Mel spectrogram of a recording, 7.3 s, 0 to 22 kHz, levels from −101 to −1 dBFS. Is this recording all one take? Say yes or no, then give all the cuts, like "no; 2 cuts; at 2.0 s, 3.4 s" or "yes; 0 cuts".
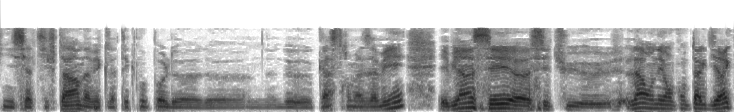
yes; 0 cuts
